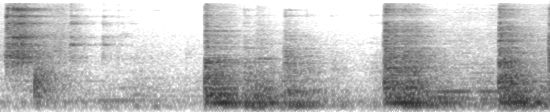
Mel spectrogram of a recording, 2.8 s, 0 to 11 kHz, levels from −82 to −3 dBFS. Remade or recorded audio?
recorded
